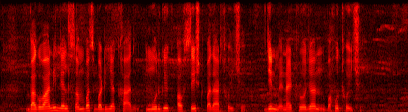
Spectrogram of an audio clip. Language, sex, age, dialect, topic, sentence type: Maithili, male, 25-30, Eastern / Thethi, agriculture, statement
